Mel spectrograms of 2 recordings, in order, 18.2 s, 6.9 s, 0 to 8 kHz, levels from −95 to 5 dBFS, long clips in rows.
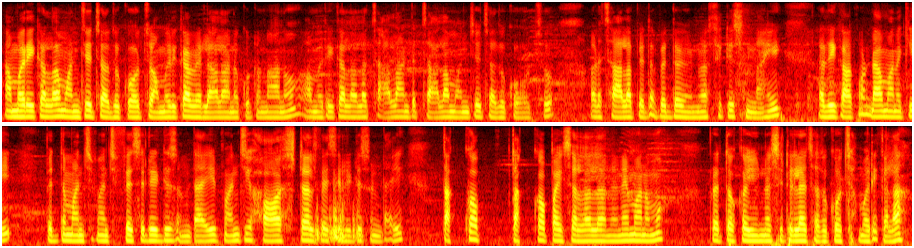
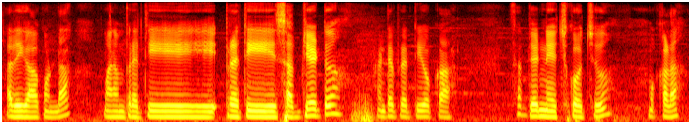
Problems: none marked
